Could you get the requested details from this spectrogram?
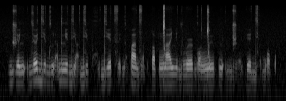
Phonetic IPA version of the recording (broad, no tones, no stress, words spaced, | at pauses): d͡ʒølʲḛdødʲɛd ʎa̰dlʲed ja̰dʲʉpxʷə̰ dʲet͡sḛ ɡa̰pad͡za̰p qʷɛpŋ͡ǀaʎəd və˞ɡɔ ŋ͡ǀʉp lʲɔ̰dd͡ʒɔ̰ke dʲɔ̰bɔp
